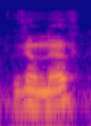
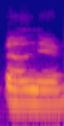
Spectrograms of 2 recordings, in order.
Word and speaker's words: Villeneuve: But I mean, I I do have faith in Danny Uh sorry, I was pronouncing it wrong. Danny W or whatever. Villeneuve. Yeah, Villeneuve, yeah.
